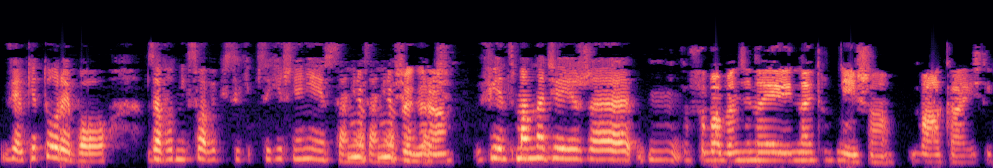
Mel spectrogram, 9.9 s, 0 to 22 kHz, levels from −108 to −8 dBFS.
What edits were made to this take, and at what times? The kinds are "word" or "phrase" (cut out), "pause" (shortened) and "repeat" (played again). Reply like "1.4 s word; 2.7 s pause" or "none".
3.7 s repeat

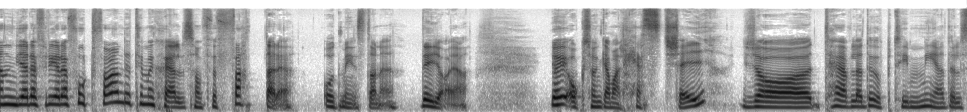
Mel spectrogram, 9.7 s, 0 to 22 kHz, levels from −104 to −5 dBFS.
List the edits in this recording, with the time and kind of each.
none

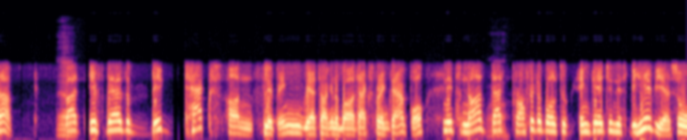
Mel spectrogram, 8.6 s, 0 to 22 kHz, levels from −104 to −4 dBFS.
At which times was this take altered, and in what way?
1.1 s pause; 4.4 s phrase; 5.5 s word

